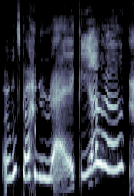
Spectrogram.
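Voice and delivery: very high, squeaky mock wail; starting to cry. Daughter blurting her near wreck to mom, wailing. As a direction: imitate yourself bawling, hammed up. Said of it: "now starting to cry".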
